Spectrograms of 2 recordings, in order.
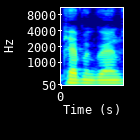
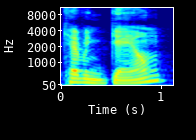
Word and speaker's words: Kevin Graham: i remember one time she actually butchered kevin graham's name and i said kevin graham me and ethan died for like two she said kevin gam that's that that's funny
